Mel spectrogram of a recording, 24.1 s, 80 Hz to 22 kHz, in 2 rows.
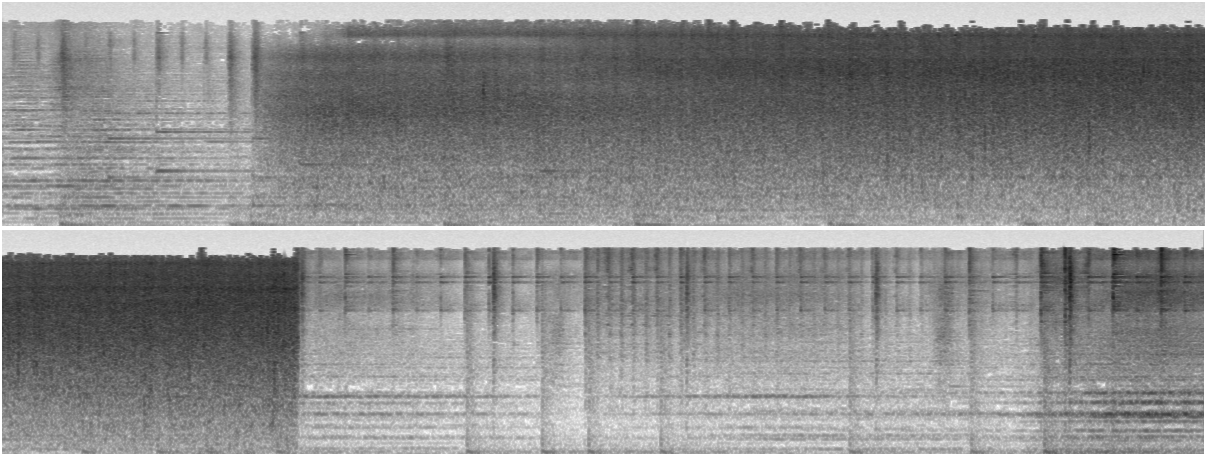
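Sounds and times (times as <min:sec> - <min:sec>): waterfall rushing and splashing: 0:02.6 - 0:15.0.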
